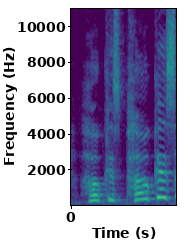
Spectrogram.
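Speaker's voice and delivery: high, loud desperate shout; shouted spell. Acted. Joe shouts a spell as the knight charges. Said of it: "I shouted".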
